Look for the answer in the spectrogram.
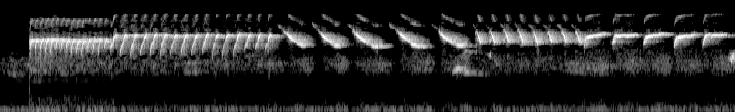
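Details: A white (albino) canary sings a fast, bright song: a rapid rattling trill, then runs of quick downslurred notes and repeated chirping phrases, all high-pitched.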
